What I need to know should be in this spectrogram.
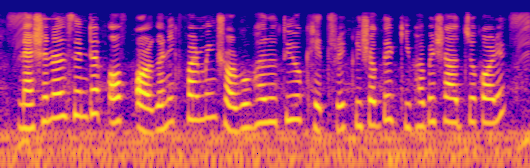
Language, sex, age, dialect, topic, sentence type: Bengali, female, 18-24, Standard Colloquial, agriculture, question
